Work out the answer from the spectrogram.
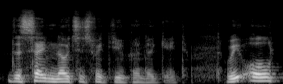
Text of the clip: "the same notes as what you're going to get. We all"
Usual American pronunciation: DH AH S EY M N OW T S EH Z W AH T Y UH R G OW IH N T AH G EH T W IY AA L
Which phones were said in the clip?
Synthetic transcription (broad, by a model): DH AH S EY M N OW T IH S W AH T Y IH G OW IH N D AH G EH T W IY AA L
